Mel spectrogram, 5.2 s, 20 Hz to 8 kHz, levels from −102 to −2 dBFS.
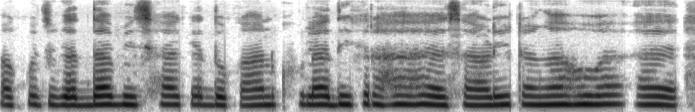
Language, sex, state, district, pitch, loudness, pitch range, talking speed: Hindi, female, Jharkhand, Palamu, 225 Hz, -15 LUFS, 220-230 Hz, 150 wpm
